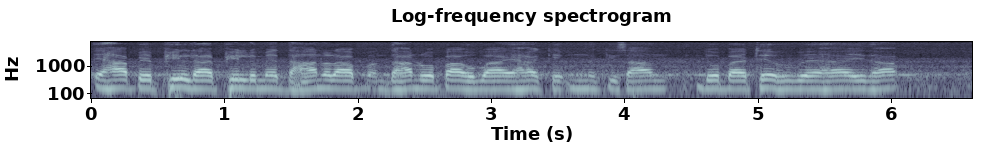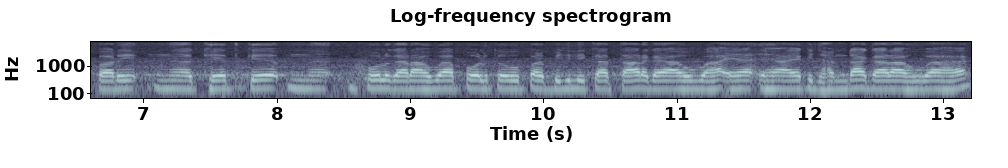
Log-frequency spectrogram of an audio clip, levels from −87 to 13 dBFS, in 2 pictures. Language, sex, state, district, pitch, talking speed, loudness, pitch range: Hindi, male, Bihar, Muzaffarpur, 155 Hz, 200 wpm, -15 LUFS, 150-160 Hz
